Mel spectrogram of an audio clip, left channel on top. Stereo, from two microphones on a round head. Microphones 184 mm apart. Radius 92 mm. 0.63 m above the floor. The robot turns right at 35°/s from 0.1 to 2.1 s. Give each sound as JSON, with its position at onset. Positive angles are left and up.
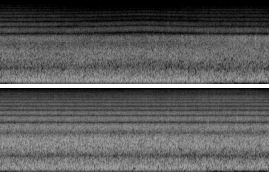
{"t": 0.0, "sound": "running water", "azimuth_deg": -135}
